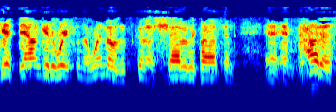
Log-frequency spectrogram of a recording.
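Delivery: ordinary talk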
